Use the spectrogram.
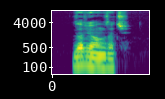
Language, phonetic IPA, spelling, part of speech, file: Polish, [zaˈvʲjɔ̃w̃zat͡ɕ], zawiązać, verb, LL-Q809 (pol)-zawiązać.wav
